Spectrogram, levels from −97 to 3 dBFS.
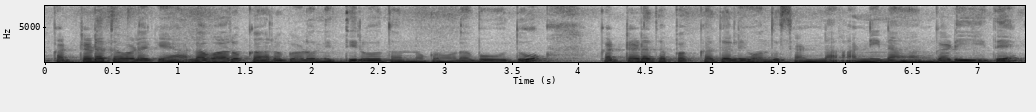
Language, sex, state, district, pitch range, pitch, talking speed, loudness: Kannada, female, Karnataka, Bangalore, 175-195 Hz, 185 Hz, 105 wpm, -15 LUFS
